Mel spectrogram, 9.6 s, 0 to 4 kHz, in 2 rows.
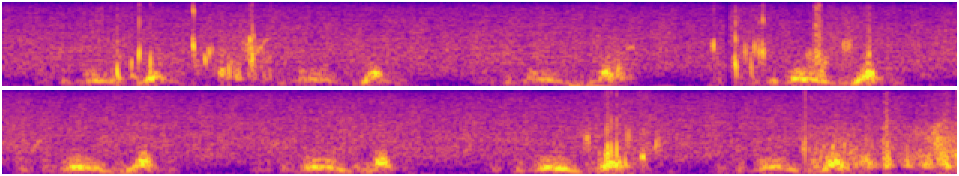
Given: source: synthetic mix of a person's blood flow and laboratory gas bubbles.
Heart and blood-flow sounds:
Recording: Doppler ultrasound of blood flow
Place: precordium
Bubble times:
0.53-0.76 s: bubbles
0.91-1.34 s: bubbles
3.01-3.17 s: bubbles
3.52-3.59 s: bubbles
3.63-3.82 s: bubbles
4.00-4.13 s: bubbles
4.19-4.25 s: bubbles
7.67-8.08 s: bubbles
8.76-9.55 s: bubbles
From the record:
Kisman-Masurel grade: 222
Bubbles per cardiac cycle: several, 3 to 8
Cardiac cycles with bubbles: 10 to 50%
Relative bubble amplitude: moderate (0.250 to 0.450)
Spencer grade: 2 (many but less than half of the cardiac periods contain bubble signals, singularly or in groups)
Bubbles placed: anywhere in the cardiac cycle

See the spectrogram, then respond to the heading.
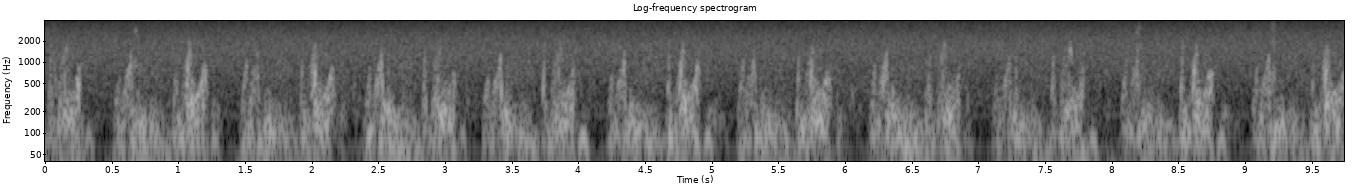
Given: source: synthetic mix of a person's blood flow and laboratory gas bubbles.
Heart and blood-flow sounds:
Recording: Doppler ultrasound of blood flow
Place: precordium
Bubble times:
0.01-0.11 s: bubbles
0.64-0.72 s: bubbles
8.16-8.23 s: bubbles
9.16-9.26 s: bubbles
From the record:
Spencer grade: 2 (many but less than half of the cardiac periods contain bubble signals, singularly or in groups)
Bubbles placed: anywhere in the cardiac cycle

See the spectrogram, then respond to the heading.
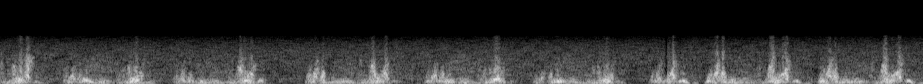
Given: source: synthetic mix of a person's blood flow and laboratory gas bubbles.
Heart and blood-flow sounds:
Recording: Doppler ultrasound of blood flow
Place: precordium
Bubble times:
0.23-0.35 s: bubbles
From the record:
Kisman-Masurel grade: 113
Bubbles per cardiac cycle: 1 to 2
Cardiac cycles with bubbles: 1 to 10%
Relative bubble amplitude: loud (0.450 to 0.775)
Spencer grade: 1 (occasional bubble signal discernible with the cardiac motion signal, with majority of cardiac periods free of bubbles)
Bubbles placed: only in the low amplitude regions of the cardiac cycle

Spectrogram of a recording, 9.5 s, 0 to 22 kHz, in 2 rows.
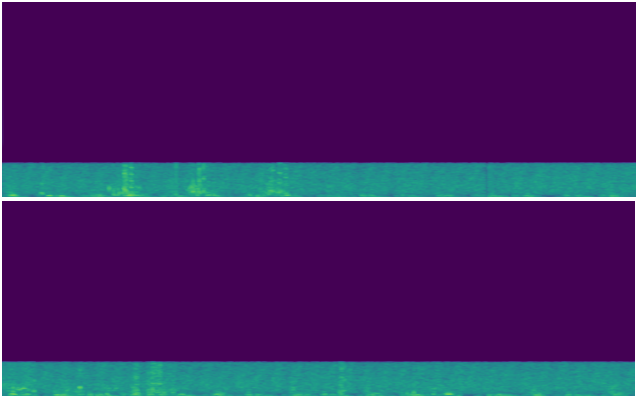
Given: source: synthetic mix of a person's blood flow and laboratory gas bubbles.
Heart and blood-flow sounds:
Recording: Doppler ultrasound of blood flow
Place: precordium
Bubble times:
0.26-0.33 s: bubbles
0.71-1.11 s: bubbles
1.26-1.30 s: bubbles
1.36-1.70 s: bubbles
1.82-2.17 s: bubbles
4.72-5.03 s: bubbles
5.11-5.38 s: bubbles
5.50-6.09 s: bubbles
7.26-7.34 s: bubbles
7.75-8.12 s: bubbles
From the record:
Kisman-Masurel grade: 232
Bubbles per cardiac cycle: several, 3 to 8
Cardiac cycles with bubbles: 50 to 99%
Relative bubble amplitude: moderate (0.250 to 0.450)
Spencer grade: 3 (all of the cardiac periods contain showers or single bubble signals, but not dominating or overriding the cardiac motion signals)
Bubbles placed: anywhere in the cardiac cycle

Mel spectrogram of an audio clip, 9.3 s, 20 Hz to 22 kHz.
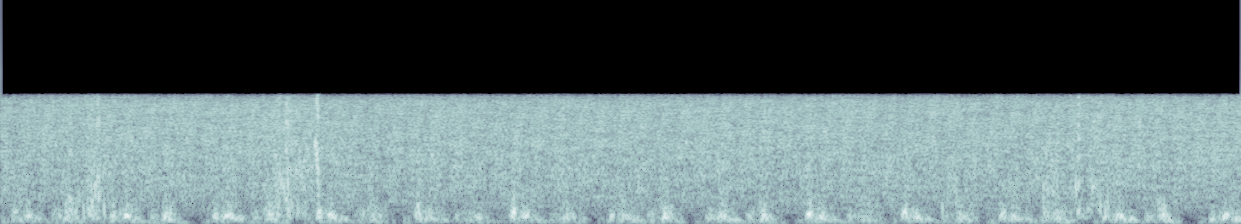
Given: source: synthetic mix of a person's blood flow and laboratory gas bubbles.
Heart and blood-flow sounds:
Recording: Doppler ultrasound of blood flow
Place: precordium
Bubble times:
0.45-0.87 s: bubbles
1.96-2.44 s: bubbles
7.03-7.29 s: bubbles
7.79-7.96 s: bubbles
8.03-8.35 s: bubbles
From the record:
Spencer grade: 2 (many but less than half of the cardiac periods contain bubble signals, singularly or in groups)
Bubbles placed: anywhere in the cardiac cycle

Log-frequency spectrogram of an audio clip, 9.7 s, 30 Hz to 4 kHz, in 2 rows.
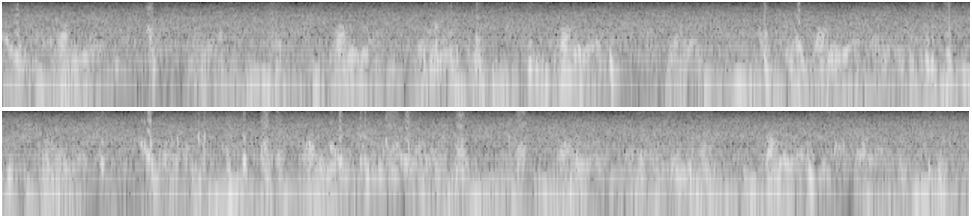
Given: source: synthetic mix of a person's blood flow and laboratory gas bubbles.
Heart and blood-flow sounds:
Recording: Doppler ultrasound of blood flow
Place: precordium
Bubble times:
0.00-0.27 s: bubbles
0.70-0.81 s: bubbles
1.07-1.13 s: bubbles
1.33-1.46 s: bubbles
2.08-2.42 s: bubbles
2.60-2.73 s: bubbles
3.00-3.11 s: bubbles
3.76-4.04 s: bubbles
4.46-4.79 s: bubbles
4.85-4.95 s: bubbles
5.30-5.38 s: bubbles
5.50-5.89 s: bubbles
5.93-6.10 s: bubbles
6.12-6.29 s: bubbles
6.44-6.94 s: bubbles
6.97-7.19 s: bubbles
7.38-7.48 s: bubbles
7.99-8.43 s: bubbles
8.84-9.08 s: bubbles
9.13-9.18 s: bubbles
9.32-9.38 s: bubbles
9.45-9.61 s: bubbles
From the record:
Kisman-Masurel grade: 243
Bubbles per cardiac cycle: several, 3 to 8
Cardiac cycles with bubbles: 100%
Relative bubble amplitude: loud (0.450 to 0.775)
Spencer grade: 3 (all of the cardiac periods contain showers or single bubble signals, but not dominating or overriding the cardiac motion signals)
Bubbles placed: only in the low amplitude regions of the cardiac cycle

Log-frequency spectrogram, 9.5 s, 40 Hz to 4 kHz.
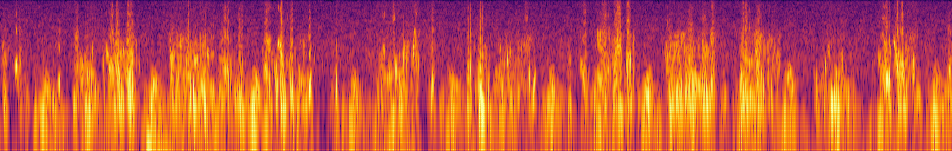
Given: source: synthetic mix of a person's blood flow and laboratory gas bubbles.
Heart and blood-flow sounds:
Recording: Doppler ultrasound of blood flow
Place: precordium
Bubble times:
0.01-0.25 s: bubbles
0.56-0.62 s: bubbles
0.71-0.97 s: bubbles
1.00-1.41 s: bubbles
1.67-2.51 s: bubbles
2.59-3.15 s: bubbles
3.33-3.40 s: bubbles
3.74-4.21 s: bubbles
4.28-4.37 s: bubbles
4.64-4.93 s: bubbles
4.97-5.39 s: bubbles
5.66-5.73 s: bubbles
5.79-5.90 s: bubbles
5.94-6.38 s: bubbles
6.63-7.23 s: bubbles
7.37-7.83 s: bubbles
8.11-8.58 s: bubbles
8.77-9.18 s: bubbles
9.45-9.53 s: bubbles
From the record:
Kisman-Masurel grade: 343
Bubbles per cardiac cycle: rolling drumbeat, 9 or more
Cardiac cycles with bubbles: 100%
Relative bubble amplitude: loud (0.450 to 0.775)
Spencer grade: 3 (all of the cardiac periods contain showers or single bubble signals, but not dominating or overriding the cardiac motion signals)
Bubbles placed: only in the low amplitude regions of the cardiac cycle

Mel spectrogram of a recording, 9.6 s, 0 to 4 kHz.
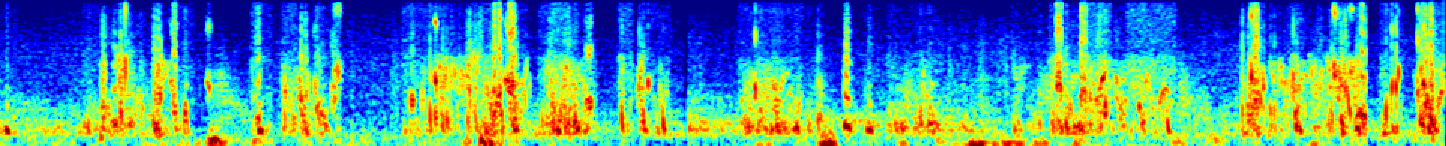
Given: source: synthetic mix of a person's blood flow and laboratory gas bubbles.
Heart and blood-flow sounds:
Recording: Doppler ultrasound of blood flow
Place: subclavian vein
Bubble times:
0.00-0.13 s: bubbles
0.56-1.32 s: bubbles
1.40-1.45 s: bubbles
1.68-1.86 s: bubbles
1.89-2.30 s: bubbles
2.69-3.56 s: bubbles
3.60-4.01 s: bubbles
4.14-4.50 s: bubbles
4.94-5.54 s: bubbles
5.63-5.90 s: bubbles
5.93-6.31 s: bubbles
6.76-7.87 s: bubbles
8.27-9.13 s: bubbles
9.21-9.38 s: bubbles
9.44-9.65 s: bubbles
From the record:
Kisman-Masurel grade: 343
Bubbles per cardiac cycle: rolling drumbeat, 9 or more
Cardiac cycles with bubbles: 100%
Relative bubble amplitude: loud (0.450 to 0.775)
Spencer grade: 3 (all of the cardiac periods contain showers or single bubble signals, but not dominating or overriding the cardiac motion signals)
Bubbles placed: anywhere in the cardiac cycle

